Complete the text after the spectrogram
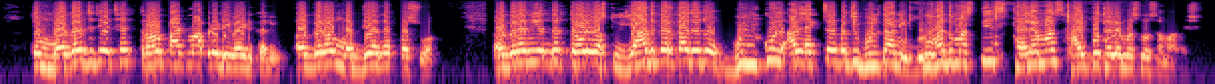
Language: Gujarati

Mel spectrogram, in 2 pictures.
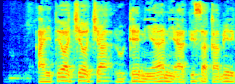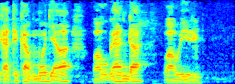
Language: Swahili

